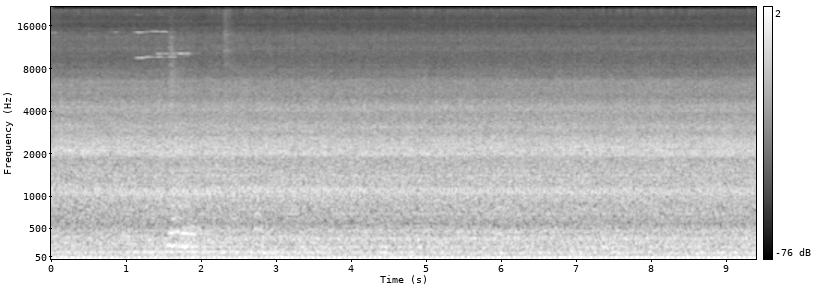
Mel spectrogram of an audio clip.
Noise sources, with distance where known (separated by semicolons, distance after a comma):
large-sounding engine, near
